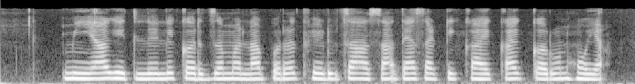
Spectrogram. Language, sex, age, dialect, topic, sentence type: Marathi, female, 25-30, Southern Konkan, banking, question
